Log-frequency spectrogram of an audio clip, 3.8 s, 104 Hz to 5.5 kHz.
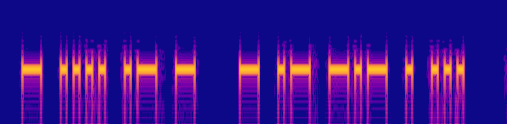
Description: Morse code, heard as a keyed tone, about 25 wpm, 600 Hz. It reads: THAT TAKES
